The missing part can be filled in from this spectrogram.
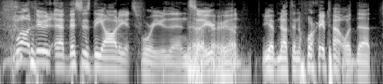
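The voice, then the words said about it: Southern American accent. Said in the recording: “you have like a southern accent”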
